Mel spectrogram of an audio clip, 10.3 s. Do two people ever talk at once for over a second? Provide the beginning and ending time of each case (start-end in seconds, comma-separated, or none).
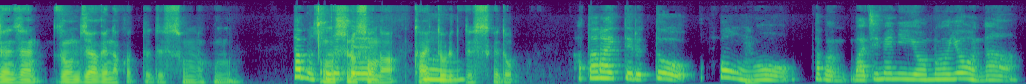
3.2-4.7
